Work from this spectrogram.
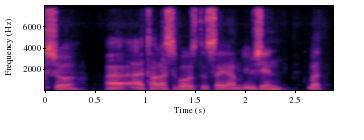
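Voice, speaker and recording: A man in his thirties from Vietnam with a Vietnamese accent, talking earnestly on a podcast with a halting flow and many fillers. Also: medium pitch, fairly even intonation, a little mellow. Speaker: podcast guest, founder. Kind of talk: casual podcast chat.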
